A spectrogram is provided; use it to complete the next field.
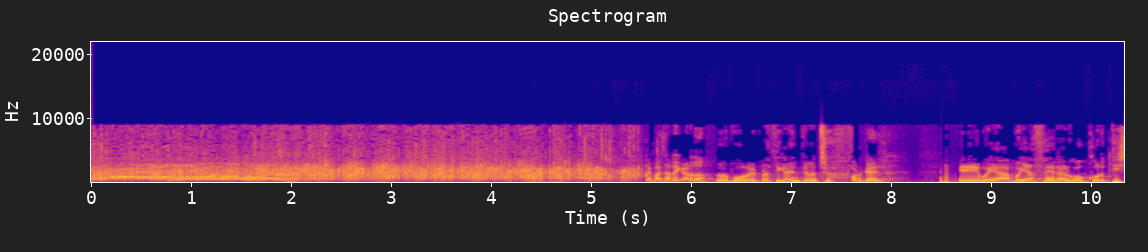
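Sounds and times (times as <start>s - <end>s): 
faint whistles and cheers: 0.0s - 2.8s
audience applause: 0.0s - 5.6s
speech: 5.6s - 10.3s.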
